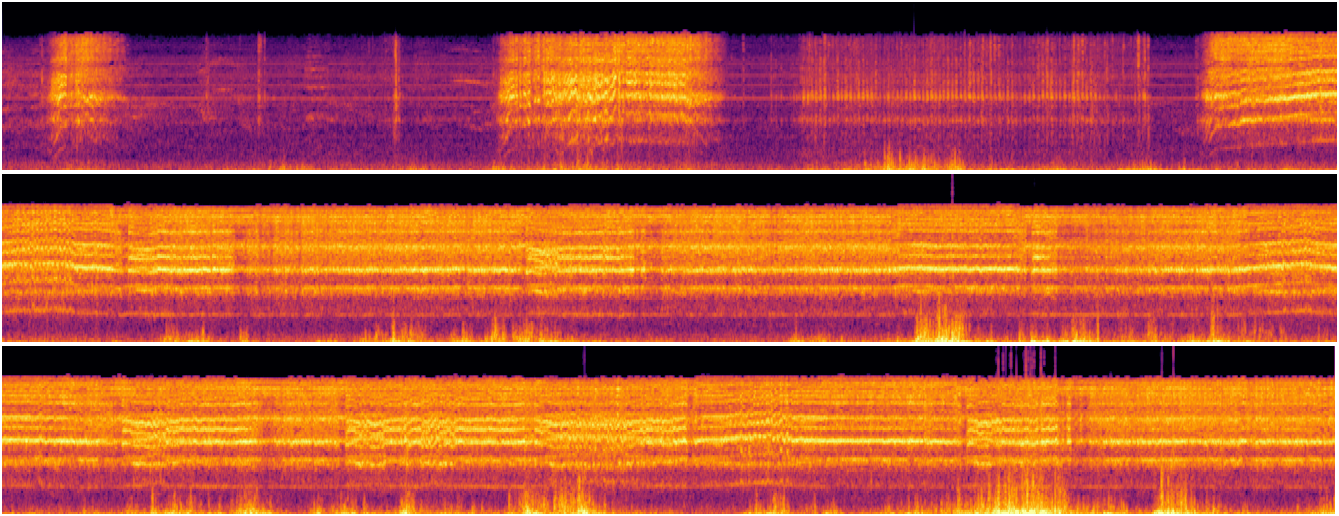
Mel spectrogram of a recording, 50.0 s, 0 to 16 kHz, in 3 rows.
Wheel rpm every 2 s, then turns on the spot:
30, 0, 0, 120, 60, 20, 30, 60, 160, 160, 160, 160, 160, 160, 160, 160, 160, 160, 160, 160, 160, 160, 160, 160, 160.
10-14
